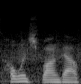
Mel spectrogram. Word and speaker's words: Hohenschwangau: Yes, that is Hohenschwangau Castle. Pronunciation slow and clear. Break it down gently. Hoch, like go, but with an H in front. And soft, quick. Schwan, blend of schieß Schwan. Gau, like cow, but with a G.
